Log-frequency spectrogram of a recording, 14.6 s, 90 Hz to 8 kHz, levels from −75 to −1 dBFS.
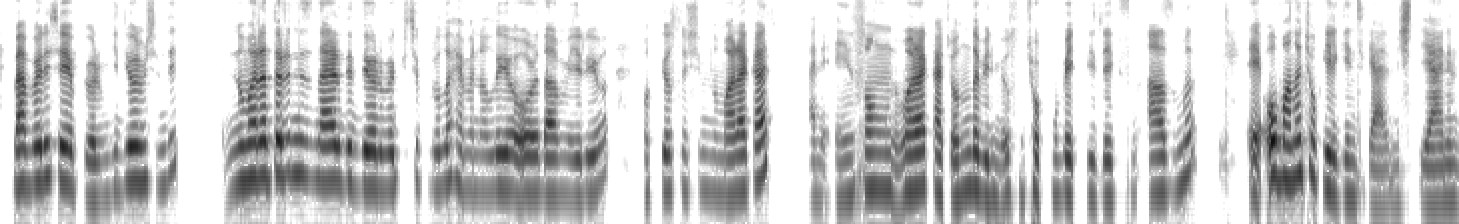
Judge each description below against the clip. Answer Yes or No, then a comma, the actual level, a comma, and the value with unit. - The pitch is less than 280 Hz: Yes, medium, 185 Hz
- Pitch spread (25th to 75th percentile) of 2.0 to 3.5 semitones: No, average, 4.2 semitones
